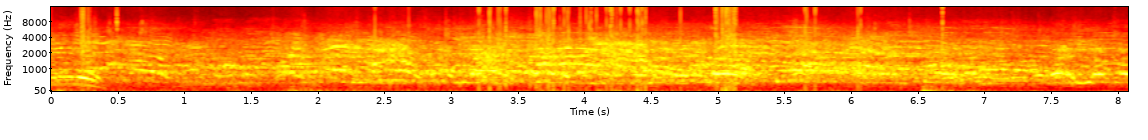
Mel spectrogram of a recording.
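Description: Crowd of boxing spectators shouting, many voices calling out over one another, with a few sharp knocks from the ring, the clearest about five seconds in.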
